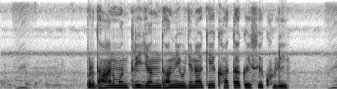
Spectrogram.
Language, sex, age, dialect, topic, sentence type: Bhojpuri, male, 18-24, Southern / Standard, banking, question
